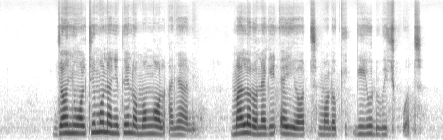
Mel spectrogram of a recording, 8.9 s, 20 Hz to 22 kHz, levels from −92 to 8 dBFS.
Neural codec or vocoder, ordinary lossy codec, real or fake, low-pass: codec, 44.1 kHz, 7.8 kbps, Pupu-Codec; none; fake; none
